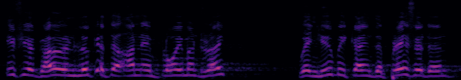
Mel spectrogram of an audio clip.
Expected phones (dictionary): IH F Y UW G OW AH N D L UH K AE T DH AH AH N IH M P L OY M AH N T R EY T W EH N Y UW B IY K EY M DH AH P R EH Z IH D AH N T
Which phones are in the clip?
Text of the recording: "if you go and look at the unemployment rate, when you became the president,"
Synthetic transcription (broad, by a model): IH F Y UW G OW AH N D L UH K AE T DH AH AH N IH M P L OY M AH N T R EY T W EH N Y UW B IY K EY M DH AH P R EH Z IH D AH N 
